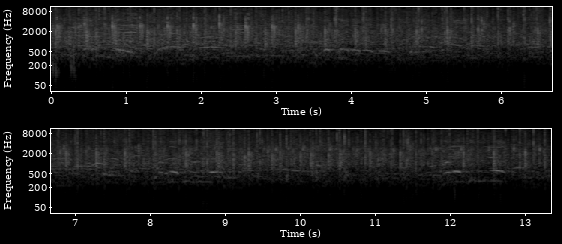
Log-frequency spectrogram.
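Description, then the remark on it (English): An audience claps its hands during worship in a dense, steady burst of applause that keeps up evenly for the whole stretch, with faint voices mingling underneath. “Whether you got rhythm or not, maybe wave your hands, clap your hands, lift your voice.”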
